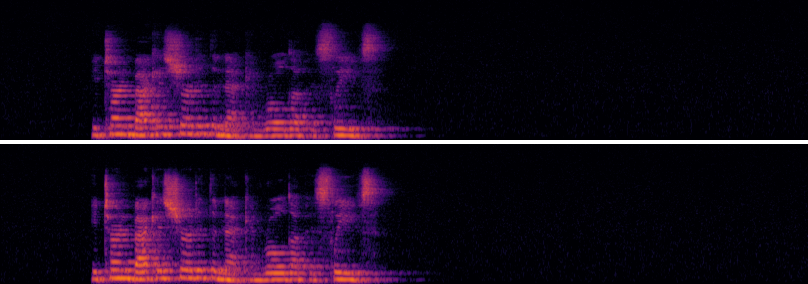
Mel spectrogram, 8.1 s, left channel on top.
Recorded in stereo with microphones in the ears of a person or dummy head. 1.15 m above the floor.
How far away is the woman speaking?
About 0.7 m.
